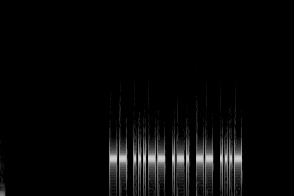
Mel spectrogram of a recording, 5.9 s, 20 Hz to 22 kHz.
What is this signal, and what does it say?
Morse code, heard as a keyed tone, about 25 wpm, 700 Hz. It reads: M3RMV
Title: DXCC-100 Call Signs - 5 Characters - Repeated 2x - 25wpm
